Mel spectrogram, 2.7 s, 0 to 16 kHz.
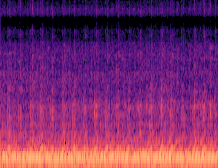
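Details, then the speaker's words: Toyota/Lexus UZ V8 on the Spitronics ECU, first start in this setup with a barely adjusted map. Lumpy, loping idle with gaps, running on 4 cylinders; the owner relates it to a coil-type fault with the cylinder mix-up. "Considering it fired up on 4 cylinders, it actually runs pretty well. So there's something up with this."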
